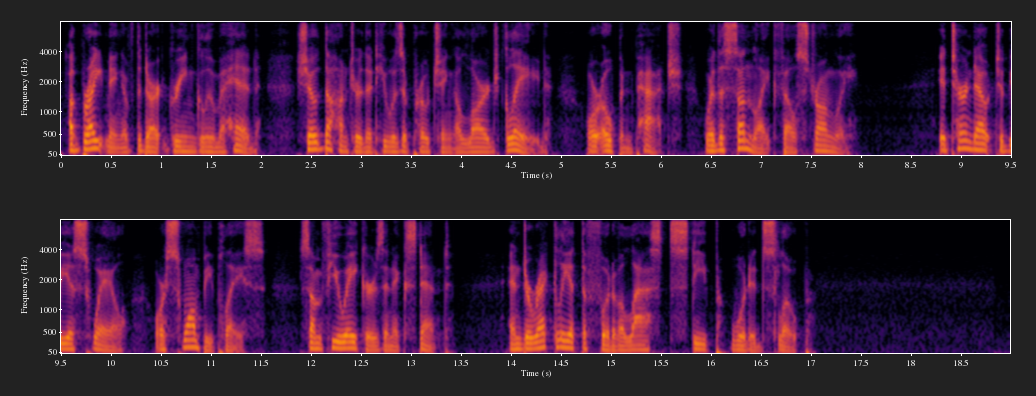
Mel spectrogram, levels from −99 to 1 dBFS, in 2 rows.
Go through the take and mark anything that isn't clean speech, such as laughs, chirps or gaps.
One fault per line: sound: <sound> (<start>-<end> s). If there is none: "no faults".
no faults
